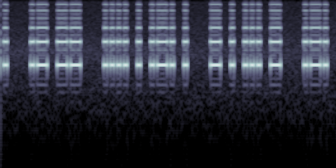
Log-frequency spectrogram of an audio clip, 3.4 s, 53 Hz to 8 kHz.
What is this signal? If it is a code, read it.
Morse code, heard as electronic beeps, machine-sent, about 36 wpm, 1140 Hz. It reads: … AM HERE TEST …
